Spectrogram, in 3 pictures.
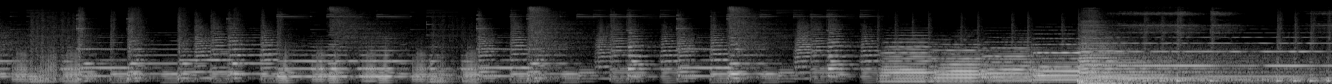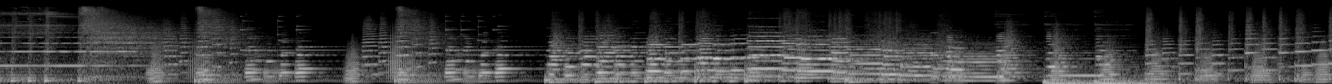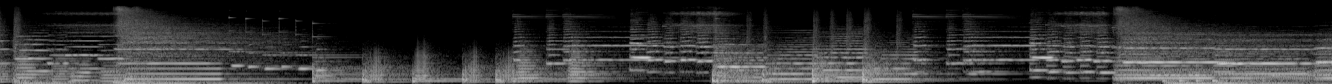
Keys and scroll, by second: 22.8 e, 24.6 space, 25.2 p, 26.8 space, 31.8 space, 32.5 ctrl+z, 32.8 ctrl+z, 34.6 space, 39.4 space, 39.8 space.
